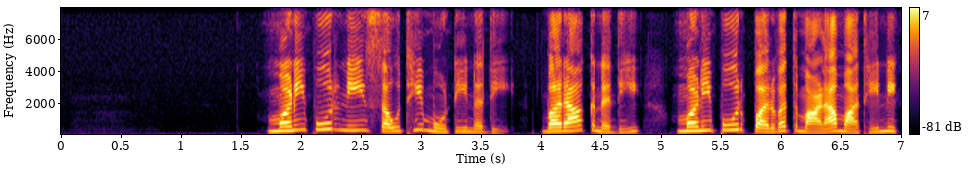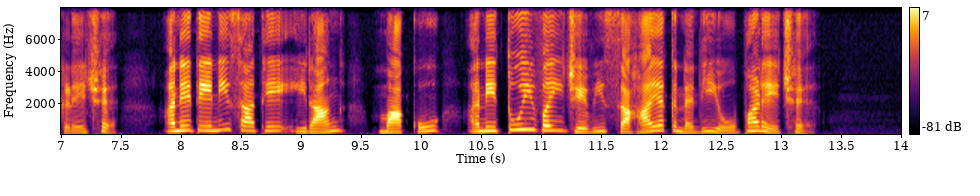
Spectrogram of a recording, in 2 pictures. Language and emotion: Gujarati, neutral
